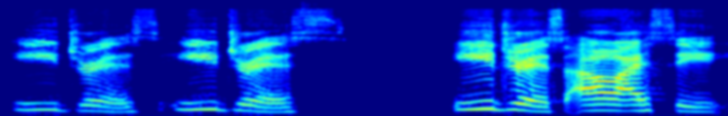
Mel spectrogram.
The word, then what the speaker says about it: Idris: star says kudos to her uh ruthie says pronounce idris idris idris oh i see idris okay thank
